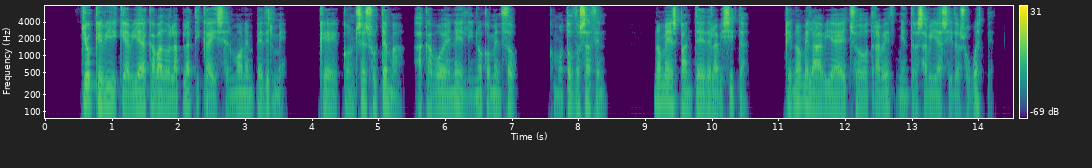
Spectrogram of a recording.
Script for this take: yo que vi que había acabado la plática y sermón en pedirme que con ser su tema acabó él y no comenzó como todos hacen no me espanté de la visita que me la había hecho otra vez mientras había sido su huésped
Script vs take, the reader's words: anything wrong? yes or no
yes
